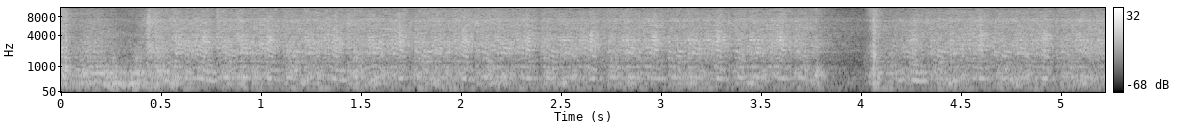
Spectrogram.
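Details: Car cranked during spark testing after the ignition leads were swapped and a plug was pulled to check for spark: even starter churning at roughly three turns a second with a short pause and no firing; crank-no-start, cause suspected, not confirmed.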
